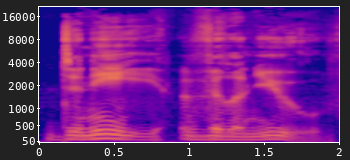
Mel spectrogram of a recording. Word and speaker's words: Denis Villeneuve: It's like, it's pronounced Denis Villeneuve.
